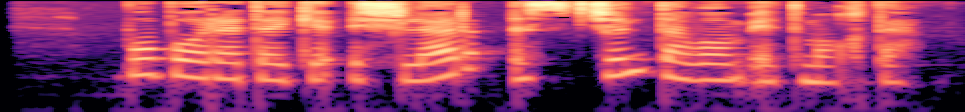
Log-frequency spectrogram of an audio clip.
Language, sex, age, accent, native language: Uzbek, female, 18-24, Samarqand, Uzbek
